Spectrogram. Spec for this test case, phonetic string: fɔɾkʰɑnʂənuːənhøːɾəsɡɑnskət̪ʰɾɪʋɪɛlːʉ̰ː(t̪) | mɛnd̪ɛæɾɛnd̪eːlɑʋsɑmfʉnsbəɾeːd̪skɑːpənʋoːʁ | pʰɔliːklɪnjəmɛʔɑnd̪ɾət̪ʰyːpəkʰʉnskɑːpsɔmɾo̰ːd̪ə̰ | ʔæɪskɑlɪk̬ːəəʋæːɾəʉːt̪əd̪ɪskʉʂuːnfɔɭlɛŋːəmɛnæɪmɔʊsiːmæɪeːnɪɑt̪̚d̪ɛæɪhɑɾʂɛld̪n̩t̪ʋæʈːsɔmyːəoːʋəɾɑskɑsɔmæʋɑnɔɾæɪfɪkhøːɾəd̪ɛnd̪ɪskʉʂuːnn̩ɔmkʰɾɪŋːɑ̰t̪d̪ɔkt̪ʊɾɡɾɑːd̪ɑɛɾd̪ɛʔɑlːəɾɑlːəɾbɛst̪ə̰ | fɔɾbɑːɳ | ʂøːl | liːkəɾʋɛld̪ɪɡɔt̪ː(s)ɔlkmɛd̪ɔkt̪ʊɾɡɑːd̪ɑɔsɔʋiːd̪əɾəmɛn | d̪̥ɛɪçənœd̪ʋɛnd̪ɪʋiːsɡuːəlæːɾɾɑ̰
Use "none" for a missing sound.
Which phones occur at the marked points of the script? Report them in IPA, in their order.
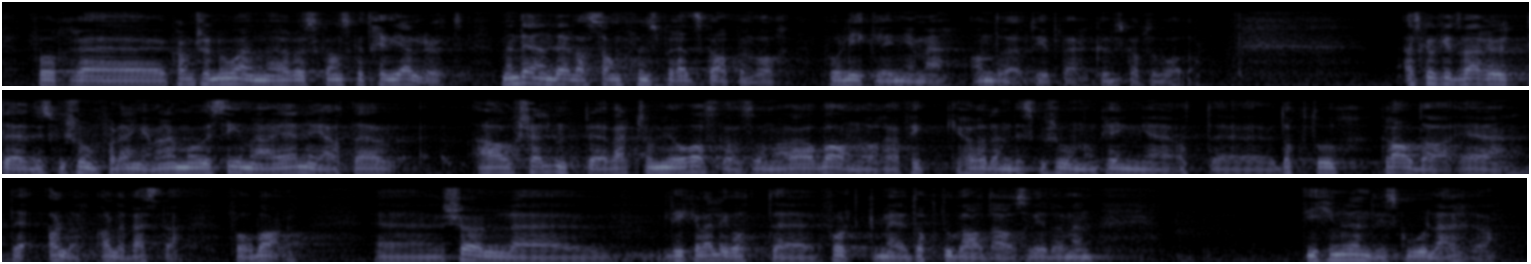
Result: t̪, f

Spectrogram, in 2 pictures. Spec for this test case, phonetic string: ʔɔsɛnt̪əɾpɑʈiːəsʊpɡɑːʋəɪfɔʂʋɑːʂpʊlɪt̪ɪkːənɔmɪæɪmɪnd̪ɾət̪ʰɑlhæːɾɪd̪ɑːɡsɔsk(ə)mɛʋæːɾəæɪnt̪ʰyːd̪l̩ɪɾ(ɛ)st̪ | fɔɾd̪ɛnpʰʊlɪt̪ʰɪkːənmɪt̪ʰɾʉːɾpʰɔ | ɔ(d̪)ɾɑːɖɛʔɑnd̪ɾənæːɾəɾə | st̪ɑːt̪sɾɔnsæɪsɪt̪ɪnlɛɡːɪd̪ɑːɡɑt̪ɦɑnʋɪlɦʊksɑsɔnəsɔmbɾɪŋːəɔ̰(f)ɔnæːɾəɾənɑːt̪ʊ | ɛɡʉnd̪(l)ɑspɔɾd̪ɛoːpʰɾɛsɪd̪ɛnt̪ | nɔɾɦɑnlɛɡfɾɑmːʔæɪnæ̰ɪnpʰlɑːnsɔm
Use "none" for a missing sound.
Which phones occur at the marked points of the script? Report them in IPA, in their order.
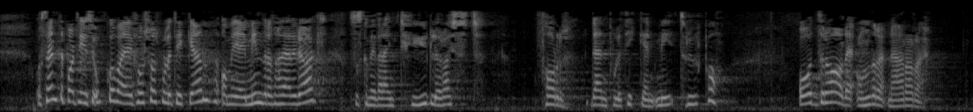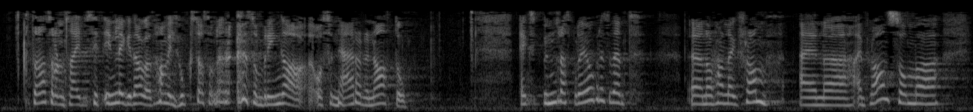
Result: ɑ, œ, d̪, s, ɾ

